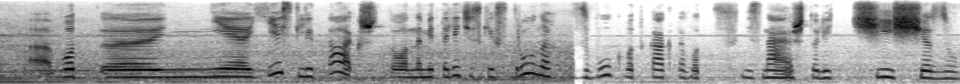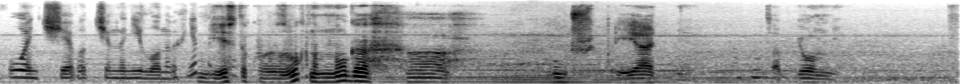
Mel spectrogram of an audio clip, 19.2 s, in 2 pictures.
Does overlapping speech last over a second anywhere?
No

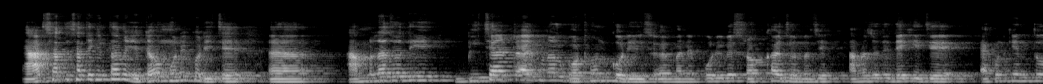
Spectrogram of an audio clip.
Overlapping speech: No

